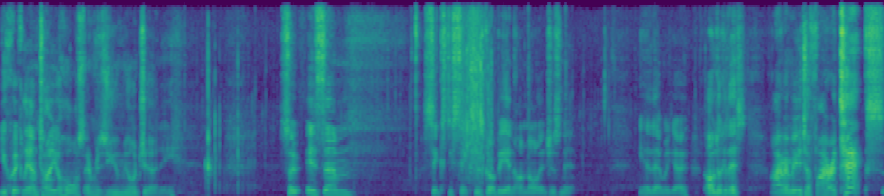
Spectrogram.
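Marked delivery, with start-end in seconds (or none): 9.6-11.0 excited, light, pitched-up mild exclamation. Reading the story aloud, the speaker gives a line with an exclamation mark, shouting. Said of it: "We're shouting that one with the exclamation mark".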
